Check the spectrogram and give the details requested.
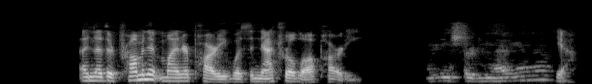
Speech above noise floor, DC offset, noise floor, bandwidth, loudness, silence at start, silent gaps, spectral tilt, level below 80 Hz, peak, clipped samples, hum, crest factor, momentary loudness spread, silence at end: over 70 dB; under 0.1%; under -90 dBFS; 7.6 kHz; -19 LUFS; 0.8 s; 3.65-4.23 s; -5.5 dB/octave; -64 dBFS; -2 dBFS; under 0.1%; none; 18 dB; 16 LU; 0.2 s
